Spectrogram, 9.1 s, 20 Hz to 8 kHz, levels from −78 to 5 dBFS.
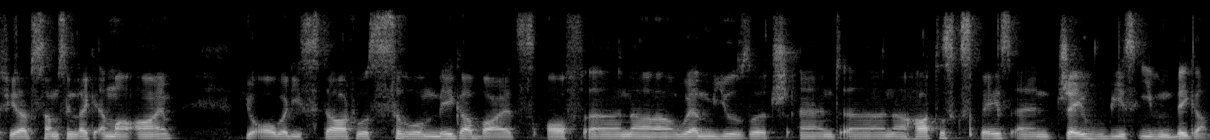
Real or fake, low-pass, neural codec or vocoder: real; 7.2 kHz; none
